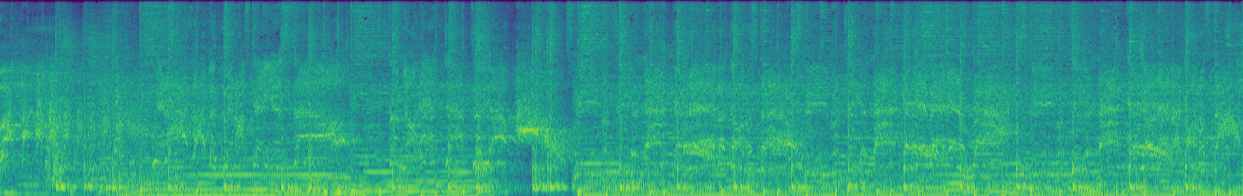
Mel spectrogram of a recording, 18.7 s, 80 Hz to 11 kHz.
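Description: A loud, dense heavy metal song from the Ghoulies 2 film soundtrack plays throughout, with driving distorted guitars, pounding drums and harsh shouted vocals, briefly dropping out around the middle before crashing back in.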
